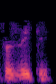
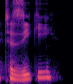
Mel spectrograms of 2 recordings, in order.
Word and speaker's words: tzatziki: And tzatziki. The T is silent. Delicious. – Did you say tzatziki?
